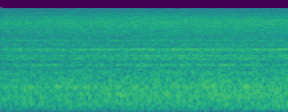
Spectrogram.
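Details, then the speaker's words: Porsche Cayenne front-left air suspension: with pressure applied, a steady unbroken hiss of air escapes through a hole in the rubber boot of the pneumatic strut, so the air spring deflates; air spring leak found. "Solta. Olha o barulho. Ao mesmo tempo que ele dá pressão, automaticamente pelo furo que já tem ali na coifa do amortecedor, no caso ali da coifa da borracha, da pneumática, né? Ele já vai se esvaindo."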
